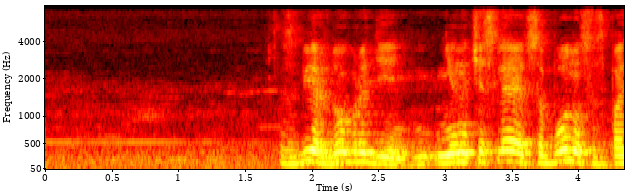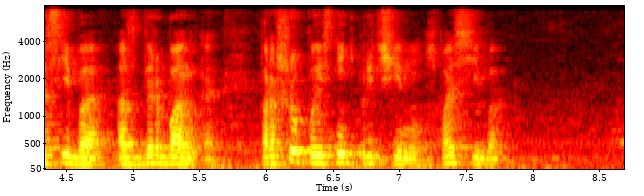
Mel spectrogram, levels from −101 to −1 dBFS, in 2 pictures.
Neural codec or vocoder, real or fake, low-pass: none; real; 7.2 kHz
